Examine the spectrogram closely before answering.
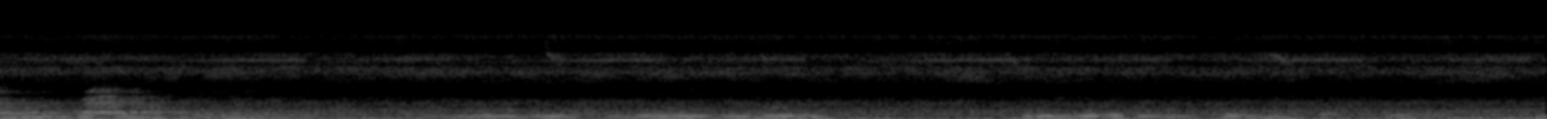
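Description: Steady insect chirring, high-pitched and continuous, with faint indistinct voices in the background.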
